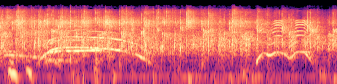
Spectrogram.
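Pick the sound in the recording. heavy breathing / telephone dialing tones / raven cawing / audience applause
audience applause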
